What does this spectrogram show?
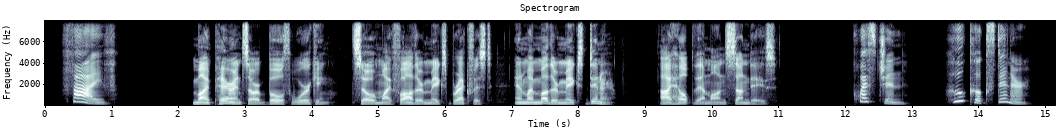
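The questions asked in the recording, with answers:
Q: Who cooks dinner?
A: The mother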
